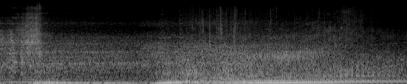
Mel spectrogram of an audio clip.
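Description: A car engine rumbles low and steady, rising in pitch and loudness partway through as a man drives off in his car toward a prison, with a broad whoosh of road and air noise throughout.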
